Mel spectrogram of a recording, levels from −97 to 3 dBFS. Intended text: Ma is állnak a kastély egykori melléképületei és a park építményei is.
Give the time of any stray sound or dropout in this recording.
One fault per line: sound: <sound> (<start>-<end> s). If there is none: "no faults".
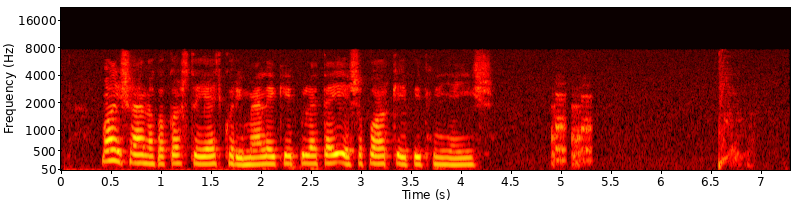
sound: laugh (4.9-5.3 s)
sound: thud (6.6-7.0 s)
